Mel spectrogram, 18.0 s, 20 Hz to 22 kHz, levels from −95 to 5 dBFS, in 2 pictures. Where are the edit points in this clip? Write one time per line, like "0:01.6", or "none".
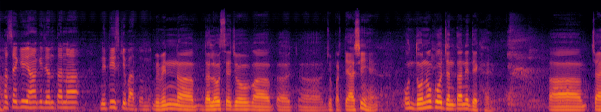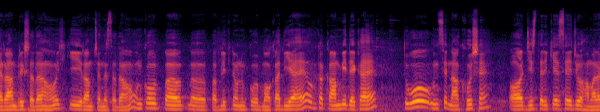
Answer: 0:02.2
0:16.5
